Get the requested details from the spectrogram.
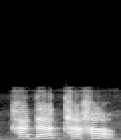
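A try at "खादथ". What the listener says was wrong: খাদাথা এই থায়ের উচ্চারণটা জোরে করবেন। ইউয়াম আন্নাম খাদাথা।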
